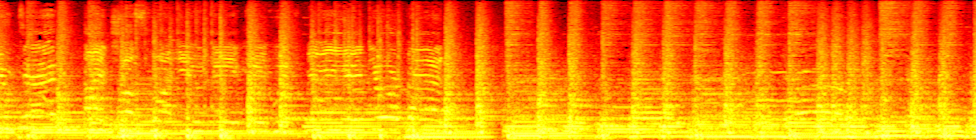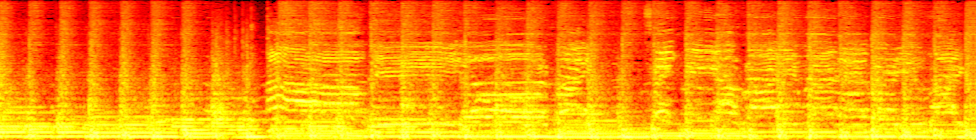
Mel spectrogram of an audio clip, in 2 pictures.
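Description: Live rock band playing with a steady drum beat, bass and electric guitar, with a brief break about five seconds in.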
